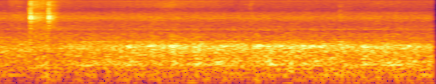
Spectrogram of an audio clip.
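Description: An oncoming train rushes past close by.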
